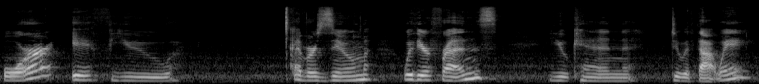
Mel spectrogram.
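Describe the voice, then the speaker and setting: Slow, patient woman teaching a lesson. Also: on the low side, expressive, fairly bright tone. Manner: patient, step-by-step explaining with frequent "okay?" checks. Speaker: Spanish teacher. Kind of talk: recorded classroom lesson.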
